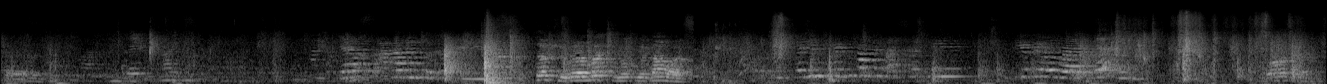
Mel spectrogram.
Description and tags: Hospital sounds 4
I recorded this on a visit to a London hospital in May 2008. The sound of nurses and a slamming door.
ambience, atmosphere, door, field-recording, footsteps, hospital, speech, voice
